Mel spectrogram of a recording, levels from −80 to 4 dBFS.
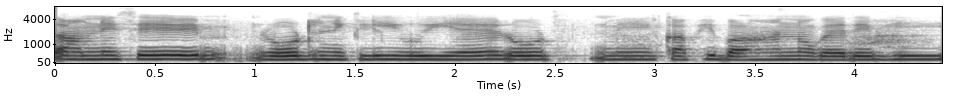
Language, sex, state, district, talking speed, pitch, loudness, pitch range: Hindi, female, Maharashtra, Washim, 160 wpm, 195 Hz, -13 LUFS, 195-205 Hz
